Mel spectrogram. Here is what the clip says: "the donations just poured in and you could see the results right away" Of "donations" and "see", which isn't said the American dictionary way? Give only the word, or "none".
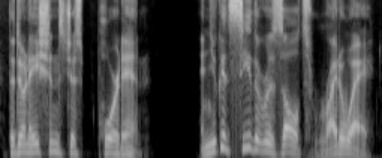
none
